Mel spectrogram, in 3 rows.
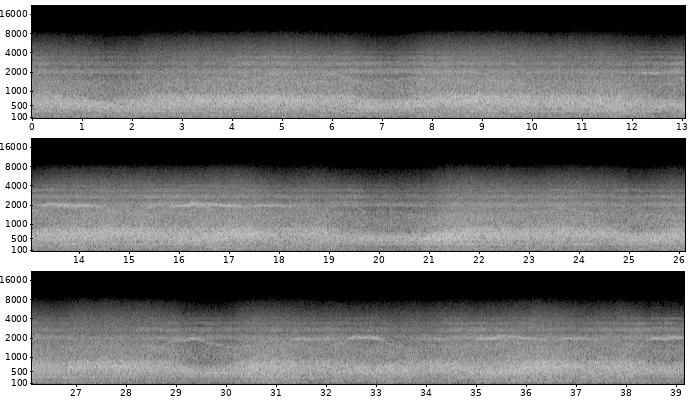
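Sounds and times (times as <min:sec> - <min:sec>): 
blizzard: 0:00.0 - 0:39.1.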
